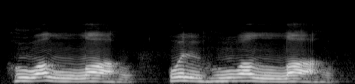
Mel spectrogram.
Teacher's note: So we pronounce, because of the fatha, we pronounce lam, the word Allah, in a heavy manner.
